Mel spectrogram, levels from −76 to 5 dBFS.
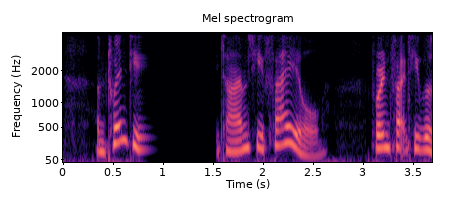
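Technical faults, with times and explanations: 0.76–1.56 s, call audio freeze: the speech stalls into a fading buzz, then 0.55 s of silence. Delayed packets likely drained the jitter buffer. Speech resumes intact, 0.78 s late.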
